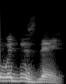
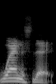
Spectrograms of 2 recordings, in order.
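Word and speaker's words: Wednesday: عارف انك هتقول لي ويدنس داي ودنس دي بتتنطق وينس داي وينس داي وعندك مثلا كلمات زي دي اير فير جير فتتوقع دي هتنطق ايه؟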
